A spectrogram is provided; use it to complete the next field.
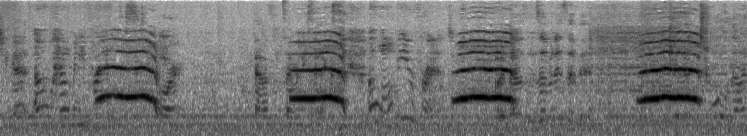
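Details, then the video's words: Pet parrot that has never lived with a cat, seeking attention indoors while its owner cooks, attempting to meow: four drawn-out, arched, tonal mews with rich harmonics, each about half a second long and spaced roughly two seconds apart, over quiet kitchen hum. "Parrot babbles N tries to meow"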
